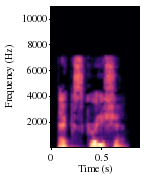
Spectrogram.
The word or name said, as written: excretion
